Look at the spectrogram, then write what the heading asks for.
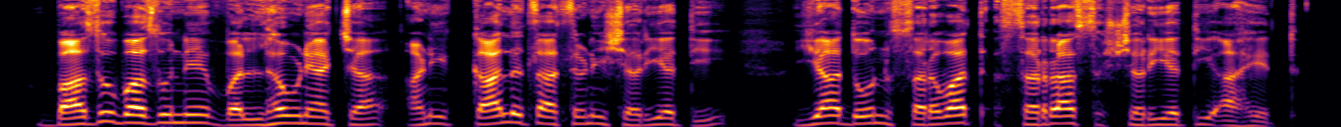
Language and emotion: Marathi, neutral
